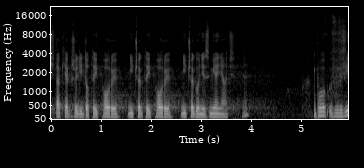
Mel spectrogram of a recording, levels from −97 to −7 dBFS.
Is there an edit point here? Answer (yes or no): yes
